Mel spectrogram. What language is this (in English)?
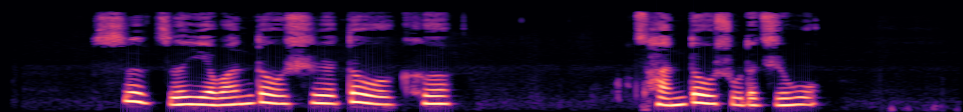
Chinese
